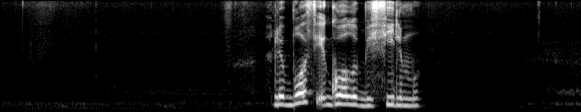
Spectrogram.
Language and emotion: Russian, neutral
